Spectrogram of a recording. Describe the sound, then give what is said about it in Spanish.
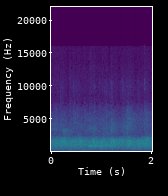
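An audience applauds for God at night, with many hands clapping together in a dense, steady wash of sound. It stays at an even, fairly loud level throughout, with no voices on top. “¿Cuántos pueden dar un aplauso a Dios en esta noche?”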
